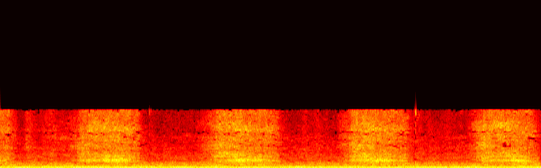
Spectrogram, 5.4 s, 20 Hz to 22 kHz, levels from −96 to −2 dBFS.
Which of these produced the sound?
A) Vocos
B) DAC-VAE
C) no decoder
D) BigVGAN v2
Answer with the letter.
C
